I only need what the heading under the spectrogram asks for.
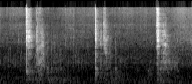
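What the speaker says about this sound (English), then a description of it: "Give that a stir." Shrimp and broccoli stir-fry with paprika, parsley and cayenne sizzles quietly in the pan while a utensil scrapes through it in three distinct, evenly spaced stirring strokes, close up with no talking.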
